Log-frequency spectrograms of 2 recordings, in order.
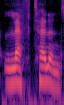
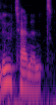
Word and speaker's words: lieutenant: Whereas in the US they say lieutenant, which is how it looks in English. Yeah. But we spell it the same, but we say lieutenant. I've been saying it like an American.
